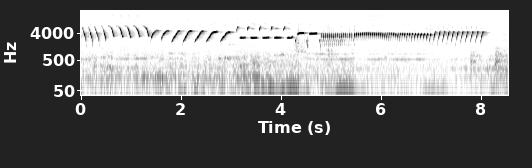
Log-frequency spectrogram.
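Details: Canary song meant to encourage young canaries to sing: fast series of falling whistled notes, short paired pure tones, then a long buzzing rolled trill that fades out.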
